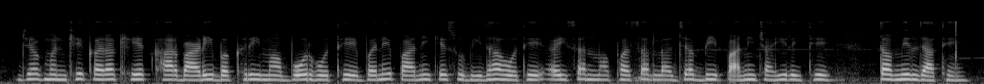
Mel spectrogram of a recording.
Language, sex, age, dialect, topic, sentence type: Chhattisgarhi, female, 18-24, Western/Budati/Khatahi, agriculture, statement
